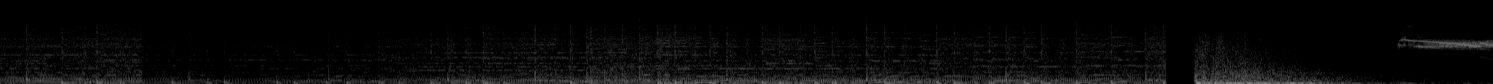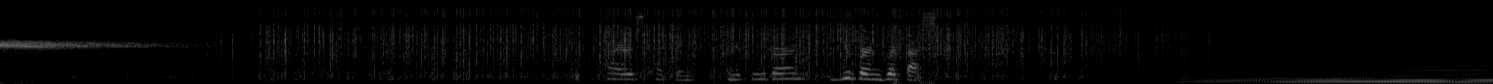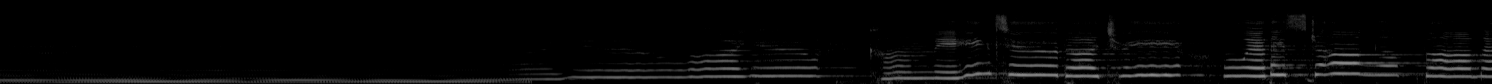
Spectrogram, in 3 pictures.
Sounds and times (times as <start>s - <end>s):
Speech: 21.0s - 24.3s.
